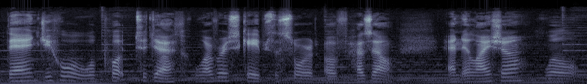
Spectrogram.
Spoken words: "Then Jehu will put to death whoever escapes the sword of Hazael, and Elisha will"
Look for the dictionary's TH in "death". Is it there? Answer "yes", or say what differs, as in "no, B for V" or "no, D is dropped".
yes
